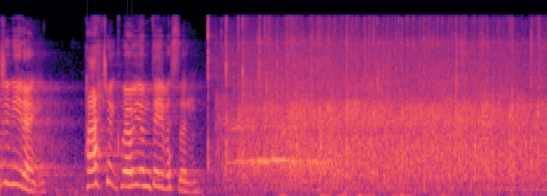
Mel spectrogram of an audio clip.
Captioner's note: audience applauds and cheers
